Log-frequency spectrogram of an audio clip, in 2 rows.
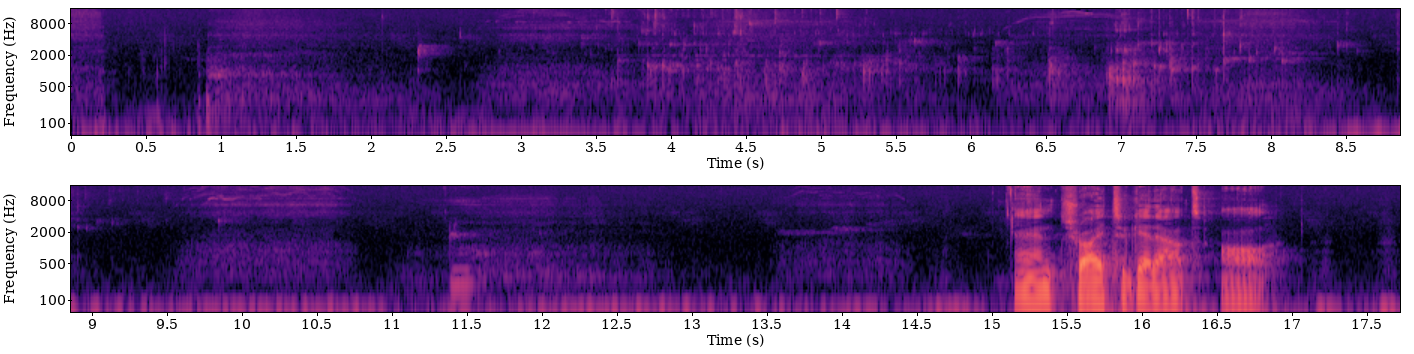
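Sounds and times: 
small drips of tea: 2.0 - 10.1
brewed green tea being poured out: 2.9 - 10.0
speech: 15.3 - 16.7.

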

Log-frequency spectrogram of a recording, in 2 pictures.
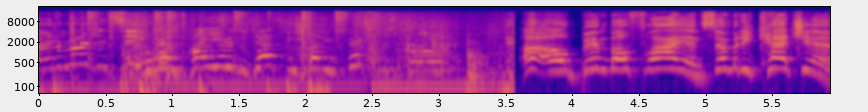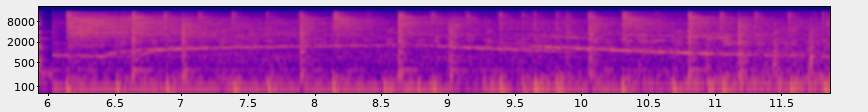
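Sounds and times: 
speech: 1.0 - 6.3
police siren wailing: 6.1 - 11.8.

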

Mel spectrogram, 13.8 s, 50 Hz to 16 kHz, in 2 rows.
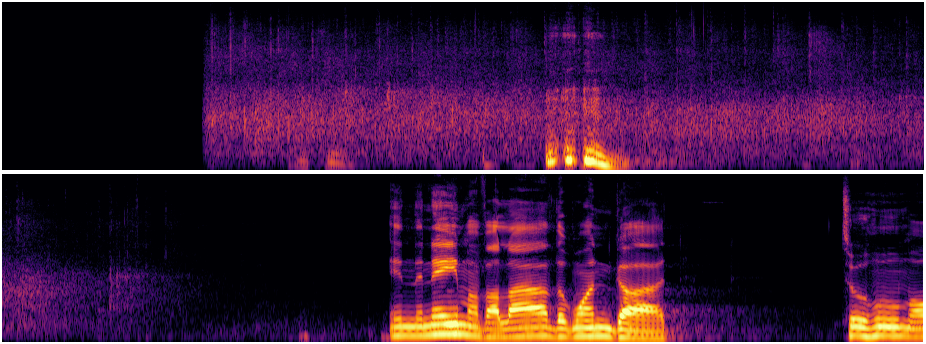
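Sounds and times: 
crowd applauding: 1.5 - 8.6
cheering voices: 1.6 - 7.5
speech: 2.4 - 2.7, 4.1 - 4.7, 9.8 - 12.0, 13.2 - 13.8.

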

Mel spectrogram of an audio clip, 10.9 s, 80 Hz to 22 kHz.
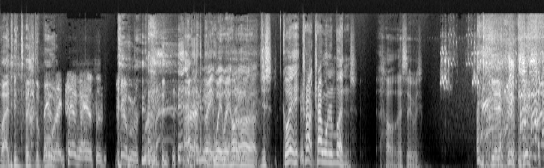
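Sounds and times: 
speech: 0.0 - 8.5, 9.5 - 10.8
cricket chirping sound effect: 8.8 - 9.6
loud laughter: 9.5 - 10.8.

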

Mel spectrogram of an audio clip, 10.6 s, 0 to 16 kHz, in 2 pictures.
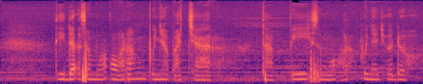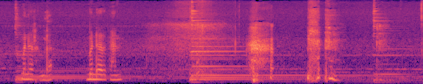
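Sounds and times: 
speech: 0.7 - 2.9, 3.6 - 7.0, 7.6 - 7.9, 9.4 - 9.6
person clearing throat: 7.9 - 9.6
person coughing in short bursts: 7.9 - 9.6.

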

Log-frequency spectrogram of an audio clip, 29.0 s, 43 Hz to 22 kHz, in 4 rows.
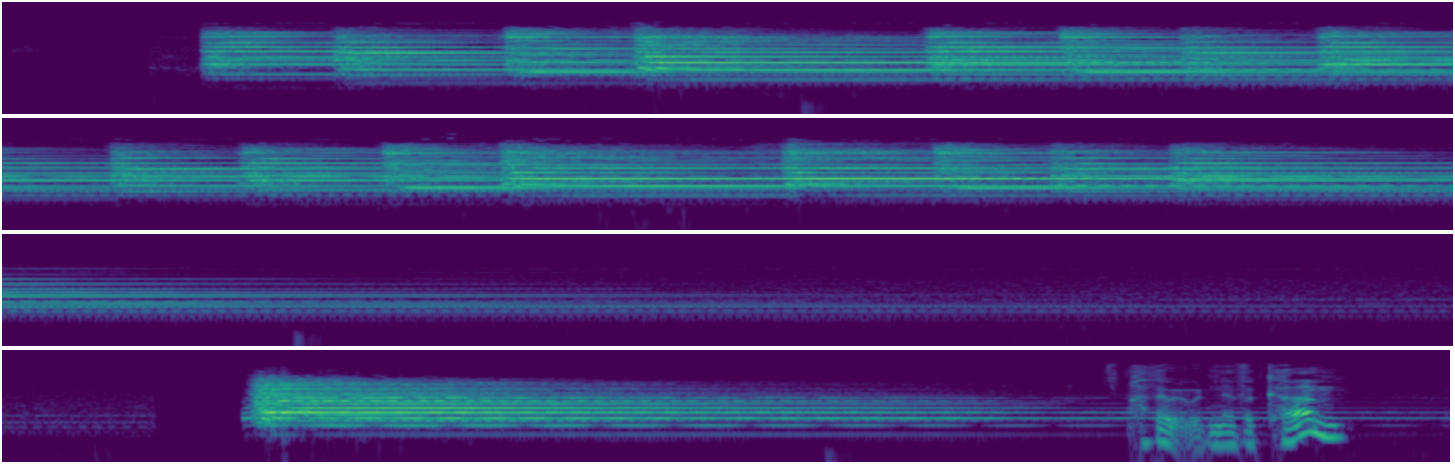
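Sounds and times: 
clock chimes played by a smart speaker: 1.0 - 29.0
speech: 28.0 - 28.6.

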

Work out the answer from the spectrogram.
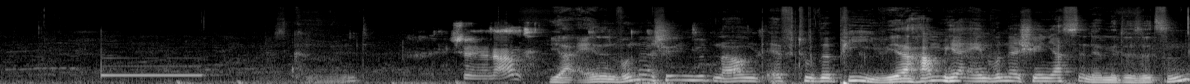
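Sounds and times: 
ringback tone on an outgoing phone call: 1.0 - 2.2
speech: 4.6 - 11.8.

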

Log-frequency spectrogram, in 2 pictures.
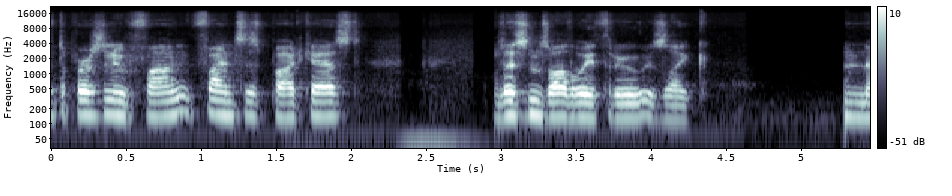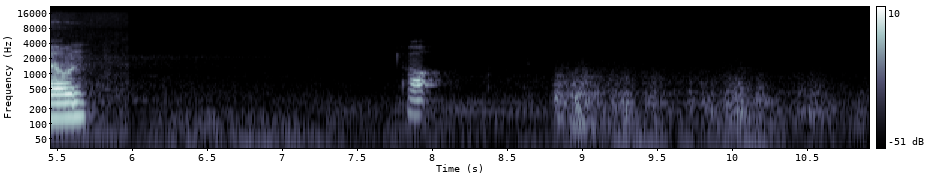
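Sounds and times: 
speech: 0.0 - 2.2, 3.0 - 4.4, 5.3 - 5.8, 7.8 - 8.1
rolling thunder from a lightning strike: 8.8 - 10.9.

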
